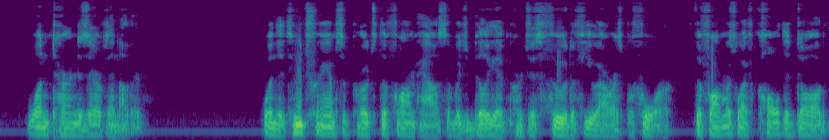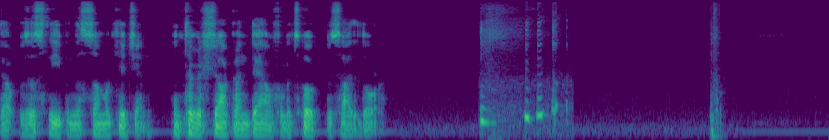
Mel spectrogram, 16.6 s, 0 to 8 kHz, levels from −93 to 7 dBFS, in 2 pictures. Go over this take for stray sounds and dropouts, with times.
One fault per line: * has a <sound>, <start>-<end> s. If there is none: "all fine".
* has a laugh, 13.1-14.0 s
* has a thud, 15.4-15.6 s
